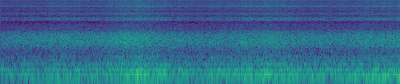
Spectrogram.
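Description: Continuous deep roar of the erupting La Palma volcano's vent as it jets lava and ash, a rumbling noise that swells and eases without a break.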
